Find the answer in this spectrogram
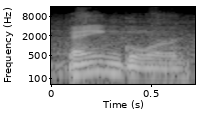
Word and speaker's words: Bangor: Mary family came up and told us that it's Bangor, like as in Bangor, Maine.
